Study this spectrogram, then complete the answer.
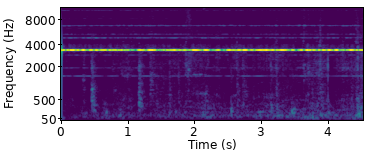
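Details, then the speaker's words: Gentex GX90 horn strobe, made November 28, 2000, with fixed 1575 candela strobe, battery powered: steady, unbroken high beep, not too loud, with faint strobe popping clicks; continuous horn working normally. "So this horn strobe kind of sounds like a smoke alarm. And they're not too loud. It's kind of like a smoke alarm, but just a continuous beep instead of the normal code 3 you hear with smoke alarms in your house."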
